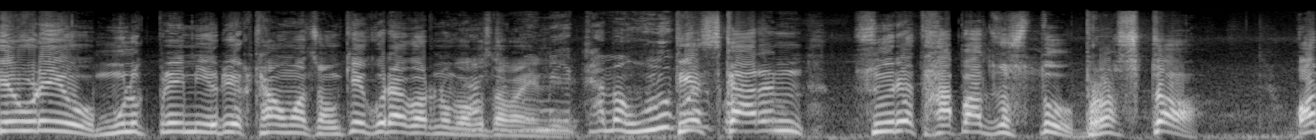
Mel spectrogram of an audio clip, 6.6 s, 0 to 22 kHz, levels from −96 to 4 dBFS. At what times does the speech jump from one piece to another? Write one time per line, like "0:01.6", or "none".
0:05.4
